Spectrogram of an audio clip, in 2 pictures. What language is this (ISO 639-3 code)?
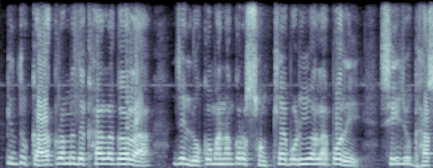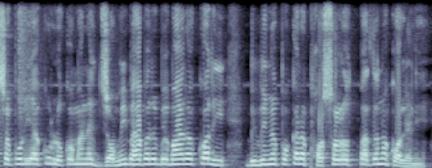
ori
